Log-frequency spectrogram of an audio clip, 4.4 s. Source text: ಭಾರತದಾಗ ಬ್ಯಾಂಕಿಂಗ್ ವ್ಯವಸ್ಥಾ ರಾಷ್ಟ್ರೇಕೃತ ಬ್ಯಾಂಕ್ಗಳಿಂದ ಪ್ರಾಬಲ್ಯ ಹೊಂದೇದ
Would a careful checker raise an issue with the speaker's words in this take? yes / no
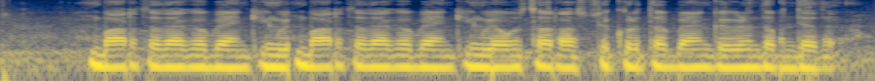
yes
